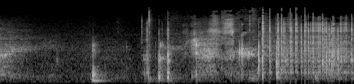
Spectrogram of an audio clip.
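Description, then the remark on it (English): Dice clatter and rattle across a table in a quick burst of sharp clicks as initiative is rolled in a game, after a single earlier tap; faint murmuring sits underneath. “I actually rolled a 7.”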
